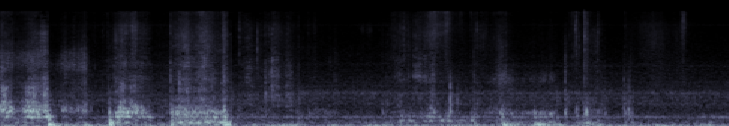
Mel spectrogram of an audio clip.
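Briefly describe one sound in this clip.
Shoelaces rub and scrape through a leather boot's eyelets.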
